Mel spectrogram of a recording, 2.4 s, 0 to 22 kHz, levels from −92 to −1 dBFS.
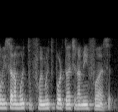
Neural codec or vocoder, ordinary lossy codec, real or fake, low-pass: none; none; real; 5.4 kHz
